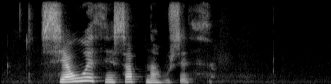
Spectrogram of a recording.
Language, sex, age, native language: Icelandic, female, 20-29, Icelandic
